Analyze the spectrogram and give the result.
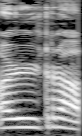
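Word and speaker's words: ultra: उसके बाद देखिए अल्ट्रा थिन लैपटॉप, तो यहाँ पर यू जो है वो यू की साउंड नहीं दे रहा है, अ की साउंड दे रहा है, अल्ट्रा अल्ट्रा अ साउंड आ रही है, तो अ साउंड जो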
